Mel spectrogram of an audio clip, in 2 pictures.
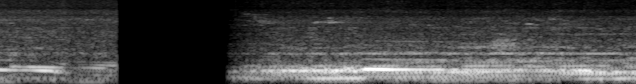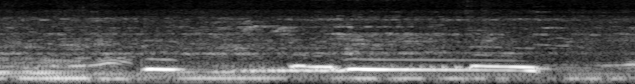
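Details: Barbary dove, a captive bird in the pelung style, fast cooing meant for training other caged birds: long steady tonal coos overlapping with low rumbling purrs, several voices layered, after a brief silent gap near the start.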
